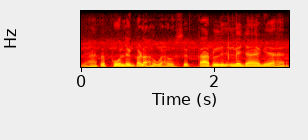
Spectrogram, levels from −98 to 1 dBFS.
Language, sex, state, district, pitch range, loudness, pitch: Hindi, male, Chhattisgarh, Raigarh, 120-130 Hz, -29 LUFS, 125 Hz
